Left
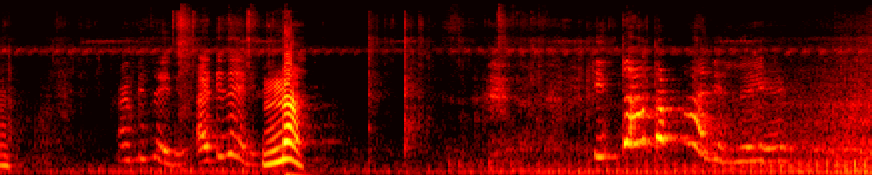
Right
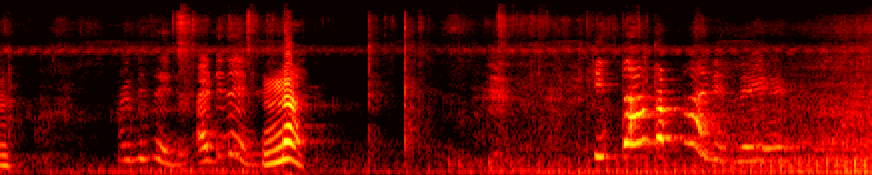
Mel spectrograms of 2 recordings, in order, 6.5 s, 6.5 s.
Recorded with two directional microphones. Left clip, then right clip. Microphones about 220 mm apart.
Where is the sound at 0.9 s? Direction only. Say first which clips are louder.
Even; 25° left (ahead or behind).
